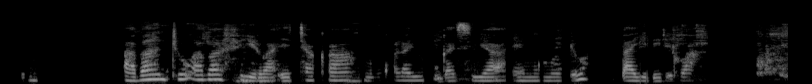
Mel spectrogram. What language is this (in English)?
Ganda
